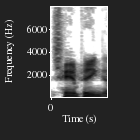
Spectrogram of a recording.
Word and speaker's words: champing: really chomping at the bit to pay or I said, champing at the bit is really the correct way to say it, I believe, to pay running backs.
